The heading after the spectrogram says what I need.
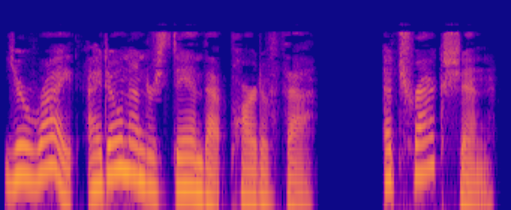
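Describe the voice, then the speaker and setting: A woman's voice: medium pitch, huge pitch swings, normal speed, a little mellow, no echo, highs cut off. A woman voicing a candid, playful young woman, the heroine of an audiobook romance. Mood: frank.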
